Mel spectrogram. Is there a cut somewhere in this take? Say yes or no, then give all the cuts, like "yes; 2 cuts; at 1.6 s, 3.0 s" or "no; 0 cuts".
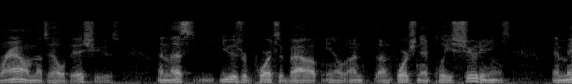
no; 0 cuts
